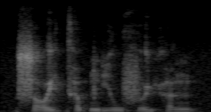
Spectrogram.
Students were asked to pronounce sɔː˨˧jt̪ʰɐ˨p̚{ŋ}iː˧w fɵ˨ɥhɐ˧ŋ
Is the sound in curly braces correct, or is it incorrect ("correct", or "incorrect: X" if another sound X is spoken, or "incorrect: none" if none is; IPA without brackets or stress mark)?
correct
